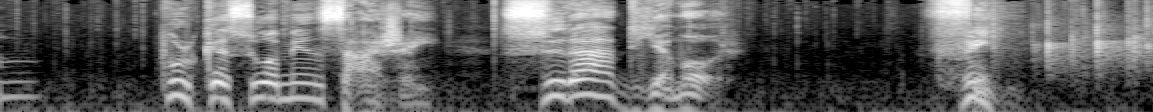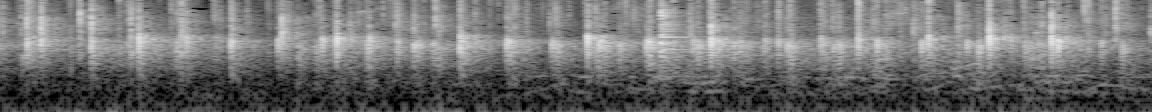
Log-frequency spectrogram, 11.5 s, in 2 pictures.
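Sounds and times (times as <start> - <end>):
speech: 0.0 - 3.7, 4.8 - 5.1
applause in a room: 4.8 - 11.5.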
